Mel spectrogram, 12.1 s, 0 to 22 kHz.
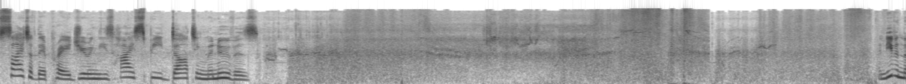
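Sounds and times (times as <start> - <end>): wind noise on microphone: 3.4 - 12.0.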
